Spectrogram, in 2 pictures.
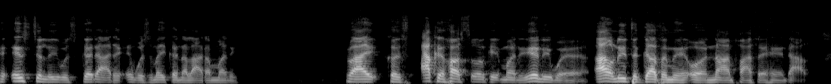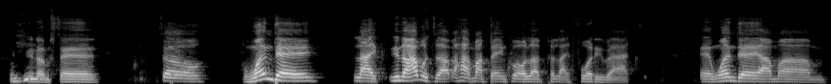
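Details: Real adult man who is deaf and cannot hear his own enunciation, so his speech impediment results from his hearing loss; deaf speech (speech of a person with hearing loss).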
